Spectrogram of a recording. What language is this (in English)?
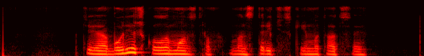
Russian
